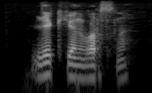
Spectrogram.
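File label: "лекйӧн ворсны", Komi, male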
